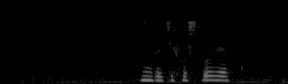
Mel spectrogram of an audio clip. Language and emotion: Russian, neutral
